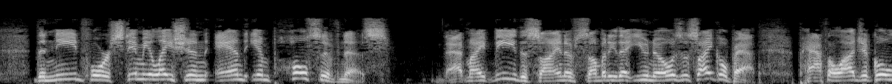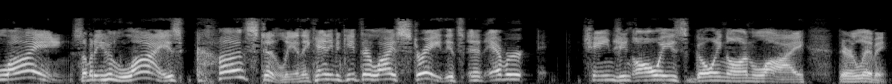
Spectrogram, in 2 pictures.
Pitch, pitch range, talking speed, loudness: 210 Hz, 185-235 Hz, 145 wpm, -13 LUFS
